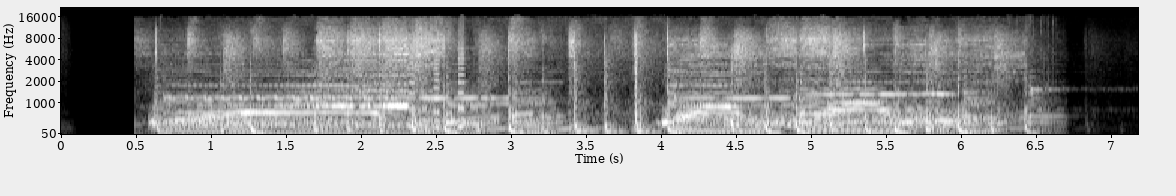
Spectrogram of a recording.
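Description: A full-band pop song plays loudly with steady rhythm, bright harmonic chords and driving drums, starting after a brief silence and cutting off abruptly near the end.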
